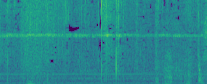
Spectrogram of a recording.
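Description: Fidget spinner spinning fast on leaf litter, giving a faint steady hum, with a few soft knocks and one sharp click about a second in.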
